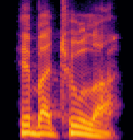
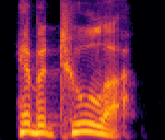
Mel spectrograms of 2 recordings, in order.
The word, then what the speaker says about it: Hibatullah: We have Habutala Akunzada, who is, I hope I'm pronouncing that right. – No. Hibatula. – Hibatula.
